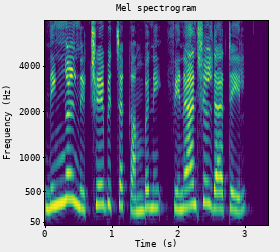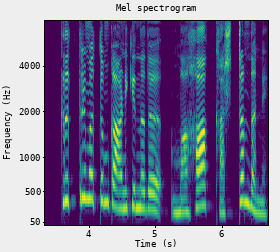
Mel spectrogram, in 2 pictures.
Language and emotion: Malayalam, disgusted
